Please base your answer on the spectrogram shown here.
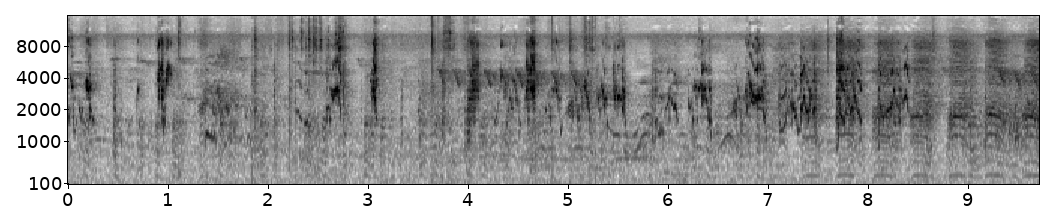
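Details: Budgerigars giving chick-style calling notes that draw answers from other budgerigars: continuous busy chatter of squawks and high chirps, with a faint low repeated hum underneath.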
